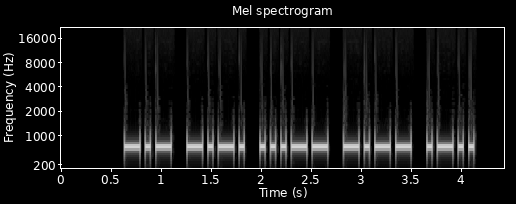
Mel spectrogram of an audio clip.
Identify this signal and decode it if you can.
Morse code, heard as a keyed tone, about 23 wpm, 700 Hz. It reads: KC3YL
